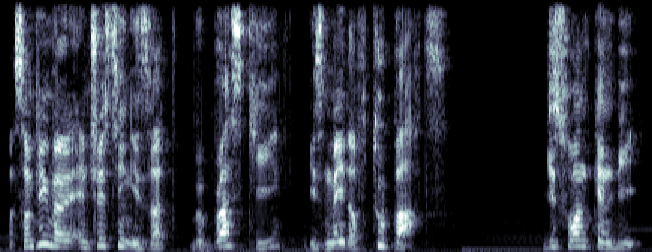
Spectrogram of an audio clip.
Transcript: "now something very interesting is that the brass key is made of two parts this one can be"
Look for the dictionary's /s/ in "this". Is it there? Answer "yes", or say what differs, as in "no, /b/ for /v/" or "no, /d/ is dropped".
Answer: yes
